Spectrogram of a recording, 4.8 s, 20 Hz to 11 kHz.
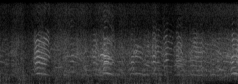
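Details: Black-tailed gull family group, adults and chicks, Kurosaki coast, Teuri Island, Hokkaido, Japan, 13 June 2021. Sharp bursts of nasal, downward-bending mewing cries, several birds answering each other, with surf beneath.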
